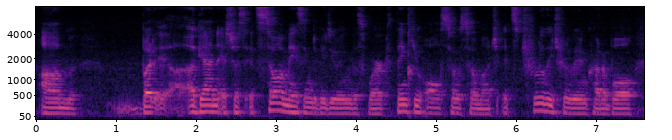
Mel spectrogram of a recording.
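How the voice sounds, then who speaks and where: A man hosting a tarot channel, speaking in a gentle, earnest way with frequent fillers, his voice slightly raspy after being sick. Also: lowish voice, normal speed, roomy sound, a little hiss or hum. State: recovering from illness. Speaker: tarot reader. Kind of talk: casual channel intro.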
